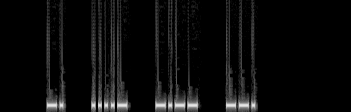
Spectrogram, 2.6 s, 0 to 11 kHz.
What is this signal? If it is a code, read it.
Morse code, heard as a keyed tone, about 53 wpm, spaced as for 29 wpm, 700 Hz. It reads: N4YG
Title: USA Call Signs - 4 Characters - 3x Character Spacing - 50wpm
